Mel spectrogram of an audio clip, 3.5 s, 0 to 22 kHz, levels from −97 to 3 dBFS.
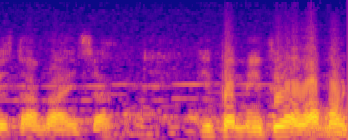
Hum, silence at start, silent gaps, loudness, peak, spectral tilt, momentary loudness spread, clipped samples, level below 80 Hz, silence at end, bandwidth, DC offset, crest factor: none; 0 s; none; -12 LUFS; 0 dBFS; -6 dB/octave; 13 LU; under 0.1%; -56 dBFS; 0 s; 8.6 kHz; under 0.1%; 12 dB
